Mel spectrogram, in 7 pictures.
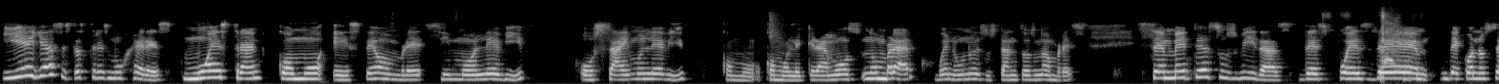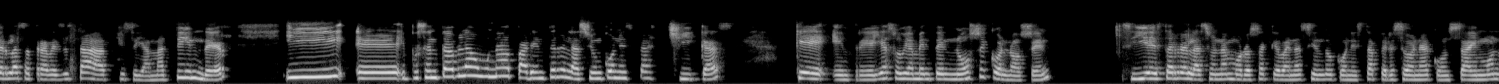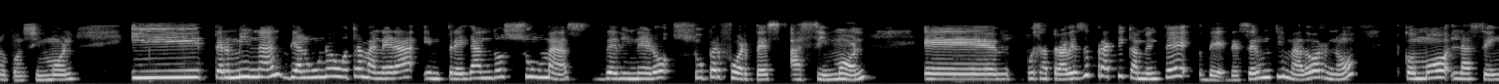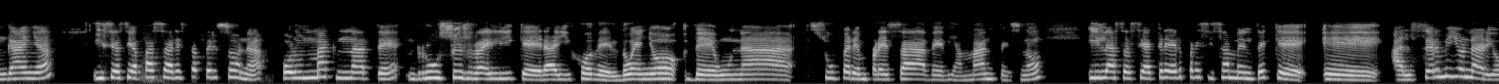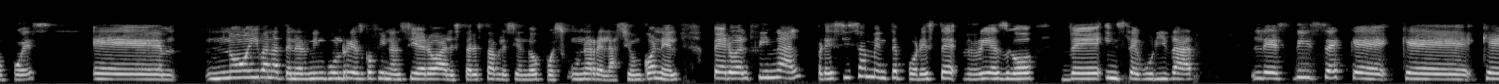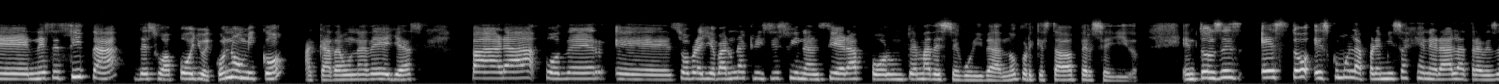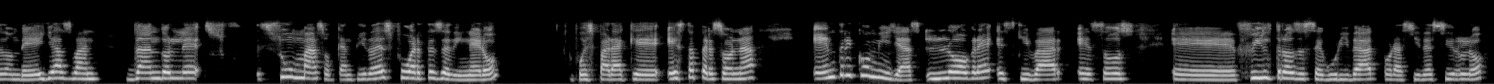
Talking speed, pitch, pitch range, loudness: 135 wpm, 260 Hz, 230-295 Hz, -17 LUFS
